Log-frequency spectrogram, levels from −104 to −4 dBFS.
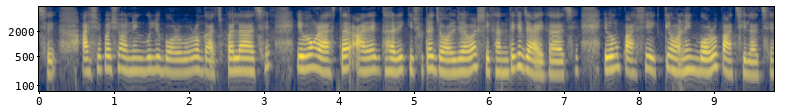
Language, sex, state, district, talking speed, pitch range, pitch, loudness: Bengali, female, West Bengal, Jalpaiguri, 145 wpm, 220-250 Hz, 230 Hz, -19 LUFS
